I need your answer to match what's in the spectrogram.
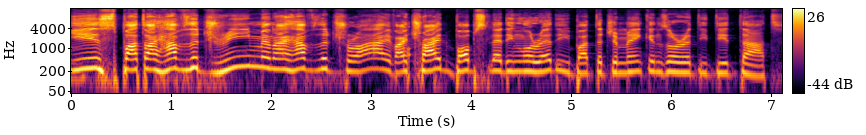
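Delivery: put-on speaks with Icelandic accent. Pretending to be from Iceland in a made-up scene, fake Icelandic accent. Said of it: "let's pretend we're Icelandic".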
